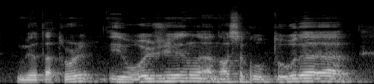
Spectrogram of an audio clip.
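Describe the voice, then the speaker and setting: With a dark, mellow tone and fairly even intonation, the voice carries over audible room echo. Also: man. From southern Brazil, Rio Grande do Sul (Lagoa Bonita do Sul). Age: 60s. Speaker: farmer. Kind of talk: casual interview.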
